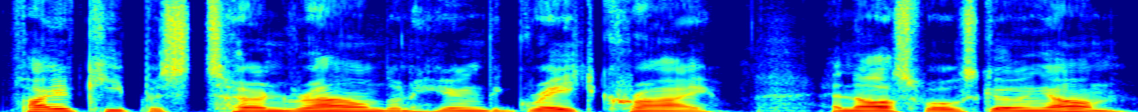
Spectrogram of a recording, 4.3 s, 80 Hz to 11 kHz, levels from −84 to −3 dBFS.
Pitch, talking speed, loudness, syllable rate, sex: 135 Hz, 225 wpm, -17 LUFS, 5.2 syllables/s, male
